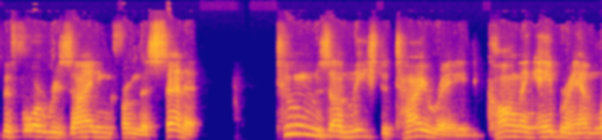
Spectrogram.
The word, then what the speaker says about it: Toombs: That's spelled T-O-O-M-B-S, Toombs.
